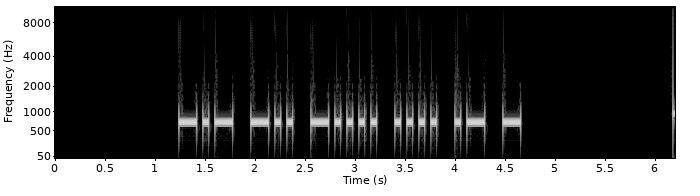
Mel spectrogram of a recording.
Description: Morse code, heard as a keyed tone, about 20 wpm, 700 Hz. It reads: KD6HAT
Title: USA Call Signs - 4x Character Spacing - 20wpm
